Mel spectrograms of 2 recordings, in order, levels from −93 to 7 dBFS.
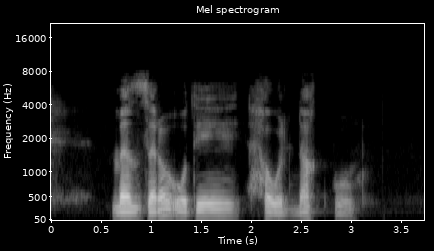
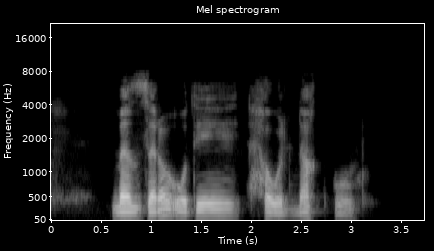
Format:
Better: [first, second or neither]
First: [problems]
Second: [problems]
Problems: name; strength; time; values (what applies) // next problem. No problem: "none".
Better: first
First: none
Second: noise reduction (neural mask model Resemble Enhance denoiser)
